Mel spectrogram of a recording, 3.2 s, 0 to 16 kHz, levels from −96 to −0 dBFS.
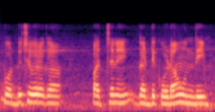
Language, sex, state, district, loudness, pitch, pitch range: Telugu, female, Telangana, Hyderabad, -13 LUFS, 210 Hz, 200-225 Hz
